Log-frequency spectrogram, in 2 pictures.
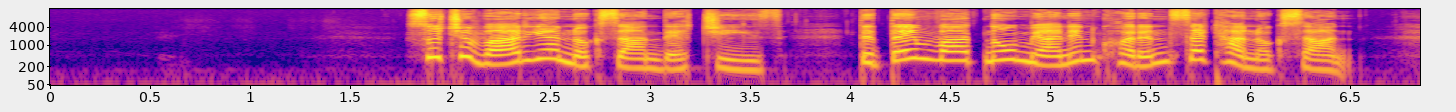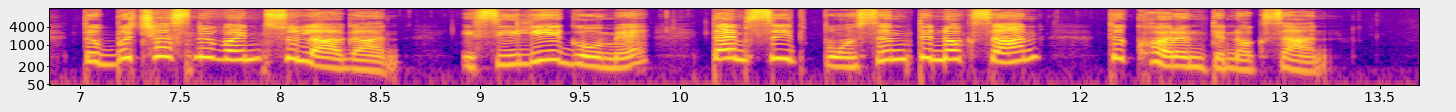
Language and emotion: Kashmiri, neutral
